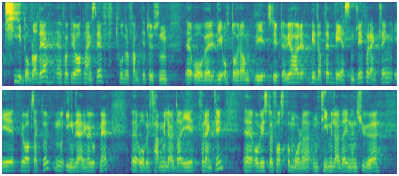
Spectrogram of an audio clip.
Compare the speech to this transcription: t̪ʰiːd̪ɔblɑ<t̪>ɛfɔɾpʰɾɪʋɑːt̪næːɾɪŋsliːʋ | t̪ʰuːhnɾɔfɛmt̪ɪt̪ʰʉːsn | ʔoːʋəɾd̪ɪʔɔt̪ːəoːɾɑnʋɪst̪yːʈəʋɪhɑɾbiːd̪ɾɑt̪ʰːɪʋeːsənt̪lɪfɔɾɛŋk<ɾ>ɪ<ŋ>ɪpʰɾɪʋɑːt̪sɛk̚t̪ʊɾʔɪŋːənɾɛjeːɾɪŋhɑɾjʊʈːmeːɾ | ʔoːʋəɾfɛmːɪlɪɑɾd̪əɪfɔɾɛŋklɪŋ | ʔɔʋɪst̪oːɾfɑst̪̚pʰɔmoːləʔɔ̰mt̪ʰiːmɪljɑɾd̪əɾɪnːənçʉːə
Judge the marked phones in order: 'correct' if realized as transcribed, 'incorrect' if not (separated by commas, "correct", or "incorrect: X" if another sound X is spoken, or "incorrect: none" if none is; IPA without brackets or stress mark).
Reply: incorrect: d̪, incorrect: l, correct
